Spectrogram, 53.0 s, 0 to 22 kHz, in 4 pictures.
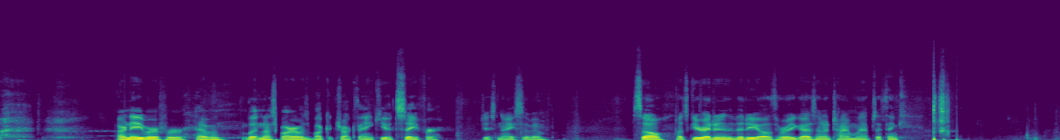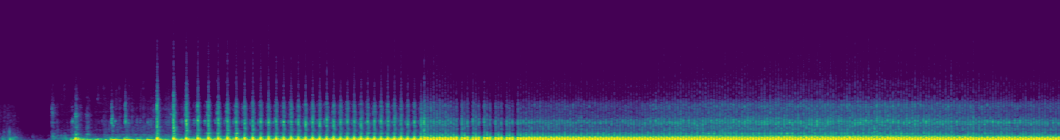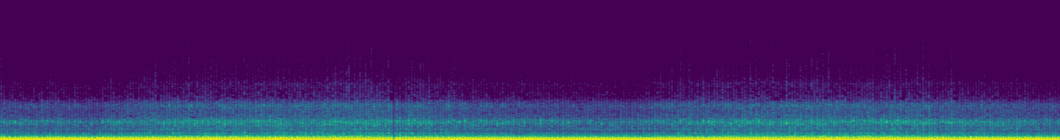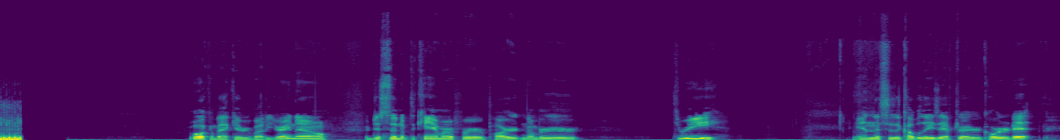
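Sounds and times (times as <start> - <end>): truck engine starting and idling: 13.8 - 40.0, 46.2 - 53.0.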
